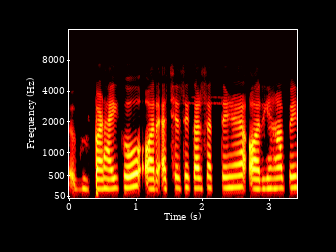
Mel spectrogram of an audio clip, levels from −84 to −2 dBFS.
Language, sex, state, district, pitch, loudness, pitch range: Hindi, female, Uttar Pradesh, Gorakhpur, 225 Hz, -19 LUFS, 215-235 Hz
